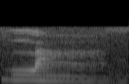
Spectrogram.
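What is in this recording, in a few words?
"laan4", Cantonese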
